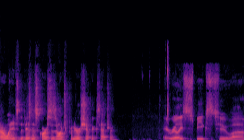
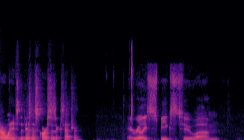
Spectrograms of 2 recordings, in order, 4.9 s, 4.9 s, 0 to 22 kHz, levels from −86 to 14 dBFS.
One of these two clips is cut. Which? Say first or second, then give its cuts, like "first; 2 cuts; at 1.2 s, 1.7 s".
second; 1 cut; at 1.1 s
